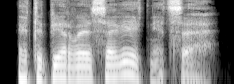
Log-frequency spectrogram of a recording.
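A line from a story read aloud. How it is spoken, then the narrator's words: Grumbled. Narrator (Russian): пробурчала Харине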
